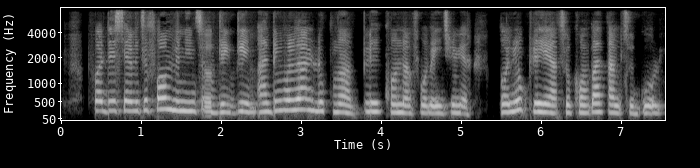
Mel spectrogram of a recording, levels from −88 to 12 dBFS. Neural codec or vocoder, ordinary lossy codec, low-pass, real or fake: codec, 16 kHz in and 24 kHz out, 0.6 kbps, FireRedTTS-2 codec; none; 7.2 kHz; fake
